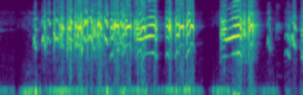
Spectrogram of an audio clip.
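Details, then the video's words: Colony of olive-backed sunbirds giving rapid, high-pitched twittering song with glinting whistled slurs, one continuous bustling burst, a short gap, then another, over a steady low hum. "BURUNG SOGON / SOGOK ONTONG / SOTONG SUARA TERAPI KOLONI GACOR"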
